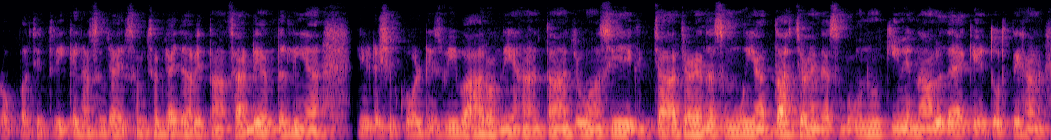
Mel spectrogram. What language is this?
Punjabi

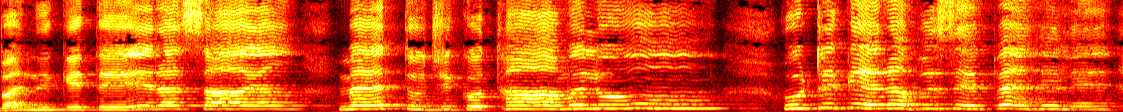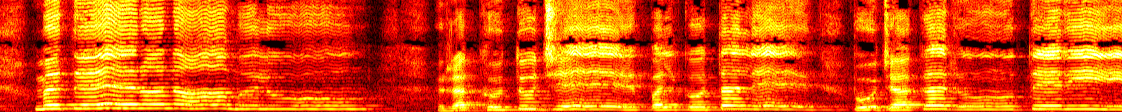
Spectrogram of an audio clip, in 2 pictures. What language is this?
Hindi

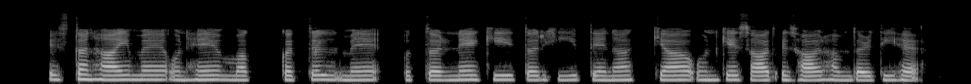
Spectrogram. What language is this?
Urdu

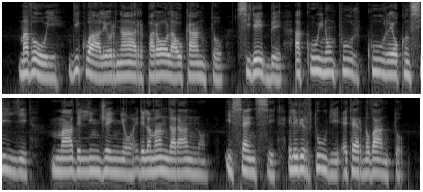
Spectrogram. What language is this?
Italian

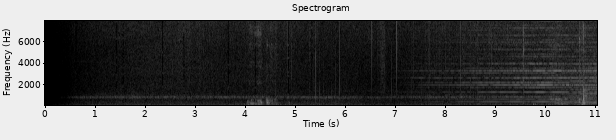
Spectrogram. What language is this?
Dutch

